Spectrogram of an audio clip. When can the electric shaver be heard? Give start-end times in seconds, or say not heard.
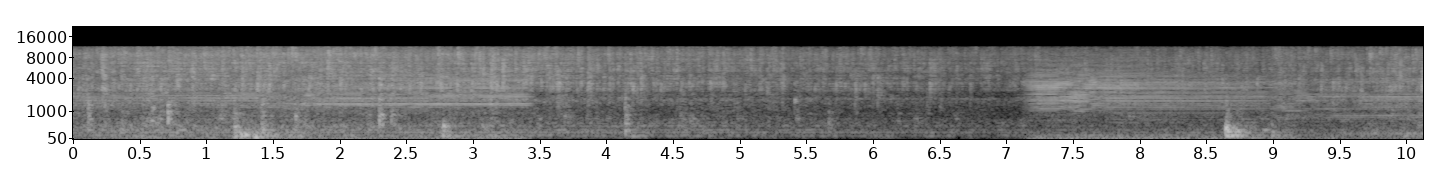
0.0-3.5, 7.1-10.0.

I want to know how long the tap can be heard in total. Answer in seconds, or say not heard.
10 s.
